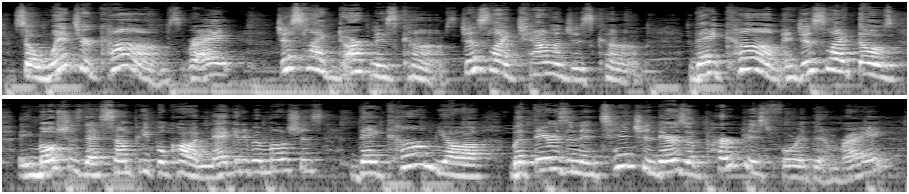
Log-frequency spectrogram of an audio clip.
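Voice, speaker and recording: A woman hosting a morning wellness talk, chatty and expressive, calling her listeners y'all and leading a guided breathing exercise. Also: a little high, unhurried, reverberant, soft background music. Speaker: host of a morning wellness show.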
